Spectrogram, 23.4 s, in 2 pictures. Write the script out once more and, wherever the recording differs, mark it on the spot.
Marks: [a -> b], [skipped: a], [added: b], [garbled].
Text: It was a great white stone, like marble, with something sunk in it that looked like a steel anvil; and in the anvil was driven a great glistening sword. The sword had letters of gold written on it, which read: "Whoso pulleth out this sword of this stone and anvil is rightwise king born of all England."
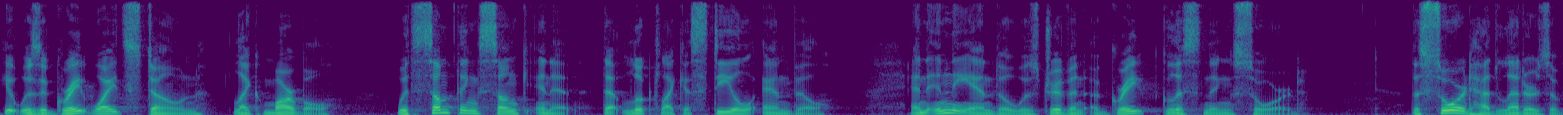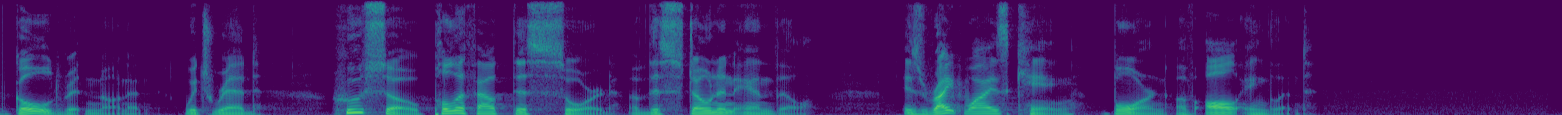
It was a great white stone, like marble, with something sunk in it that looked like a steel anvil; and in the anvil was driven a great glistening sword. The sword had letters of gold written on it, which read: "Whoso pulleth out this sword of this stone and anvil is rightwise king born of all England."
